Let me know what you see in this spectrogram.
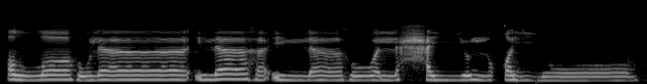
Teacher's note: अल्लाह सुब्हानहू तआला के इस्म से पहले ज़बर या पेश होगी, लाम जलाला पुर पढ़ा जाएगा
